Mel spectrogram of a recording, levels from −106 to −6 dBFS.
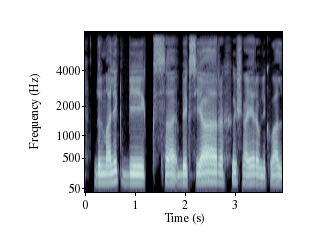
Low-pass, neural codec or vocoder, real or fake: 7.2 kHz; none; real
